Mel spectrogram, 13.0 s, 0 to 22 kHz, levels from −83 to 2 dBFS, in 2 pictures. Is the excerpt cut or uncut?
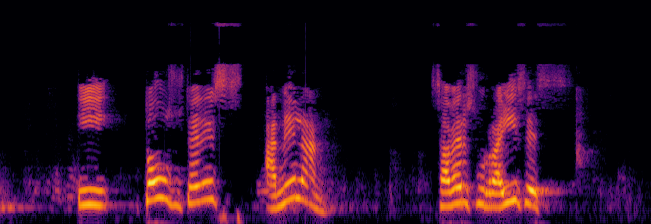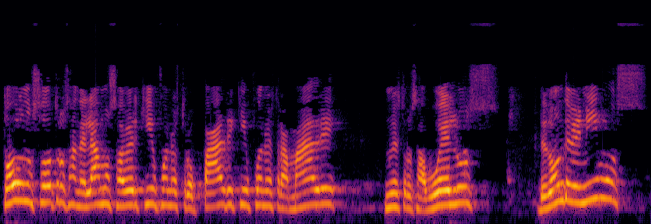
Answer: uncut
